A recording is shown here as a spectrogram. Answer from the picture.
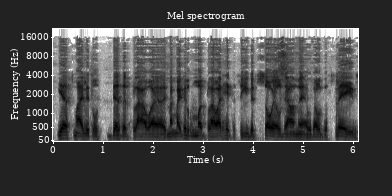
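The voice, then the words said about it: Fancy affected upper-class accent. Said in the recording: “Vincent Price is the master builder with his fancy affected, you know, accent.”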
